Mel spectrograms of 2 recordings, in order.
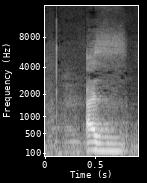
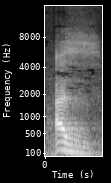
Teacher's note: makhraj huruf zai sejibik macam huruf sin, iaitu hujung lidah kita dekat belakang gigi bawah. Az. Oh, jadi sekarang kita dah tahu makhraj huruf zai, hujung lidah letak belakang gigi bawah.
